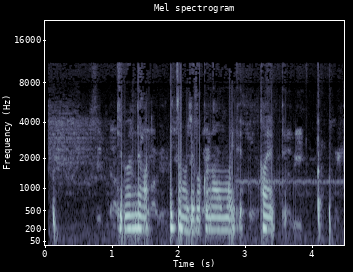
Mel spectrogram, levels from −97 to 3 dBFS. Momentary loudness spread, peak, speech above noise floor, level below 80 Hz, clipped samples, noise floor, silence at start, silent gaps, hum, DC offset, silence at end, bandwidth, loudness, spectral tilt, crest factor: 20 LU; -8 dBFS; 25 dB; -56 dBFS; under 0.1%; -50 dBFS; 0.05 s; none; none; under 0.1%; 0.05 s; 11.5 kHz; -26 LUFS; -6 dB/octave; 20 dB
